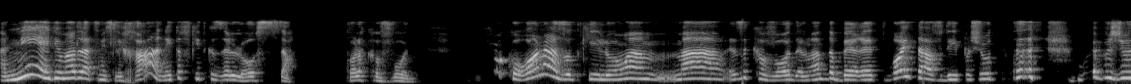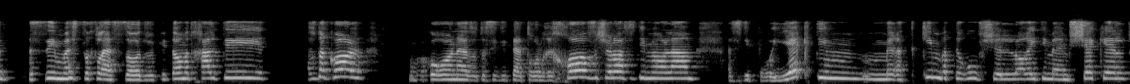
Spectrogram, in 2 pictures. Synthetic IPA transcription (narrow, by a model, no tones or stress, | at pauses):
aniajit̬io̞meetleat͡smisliχaːnitɐfkid̪kaze̞lo̞sa | ko̞lakʰavo̞d | kiiluako̞ʁo̞naːzo̞tkʰiiluaamaezekavo̞d̪almat̪ed̪abe̞ʁet̪̚boait̪aavdipaʃut̚ | boipaʃut̚asimaʃe̥t͡sʁiχlaːso̞tvepito̞met̪χalti | laːso̞t̪hako̞l | bako̞ʁo̞naːzo̞tasit̬it̪eatʁo̞nʁe̞χo̞vʃe̞lo̞asit̪imeo̞lamasitipʁo̞jektimːe̞ʁatkimbate̞ʁufʃelːo̞ʁaitimeemʃeke̞l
